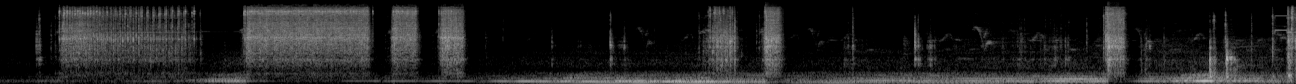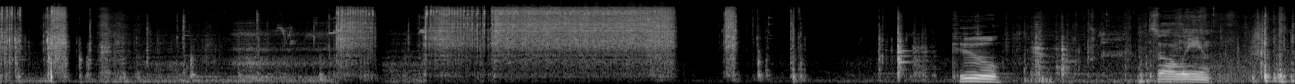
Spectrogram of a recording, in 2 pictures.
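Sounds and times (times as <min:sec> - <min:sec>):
hand ratchet clicking: 0:00.4 - 0:04.7, 0:07.0 - 0:07.9, 0:16.2 - 0:20.4.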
